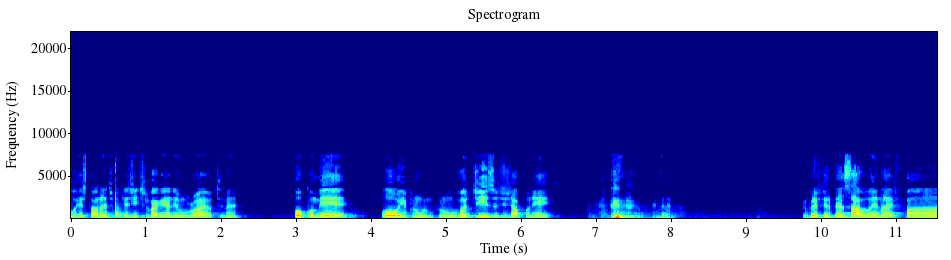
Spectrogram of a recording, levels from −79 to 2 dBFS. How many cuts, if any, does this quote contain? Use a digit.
2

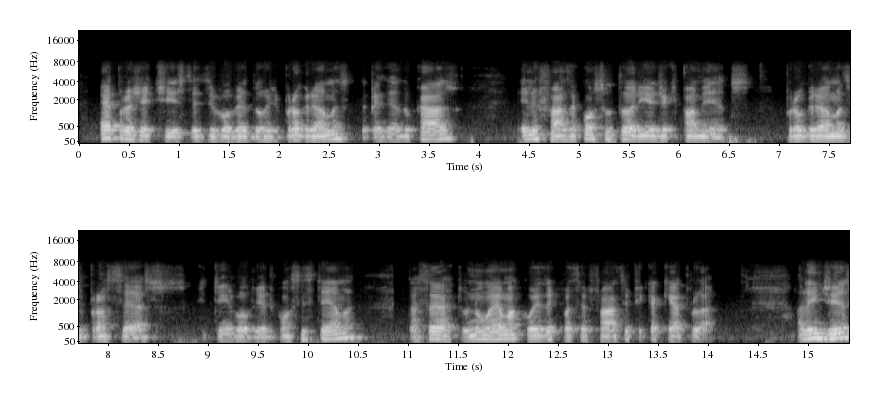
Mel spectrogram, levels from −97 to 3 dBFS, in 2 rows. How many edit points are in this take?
1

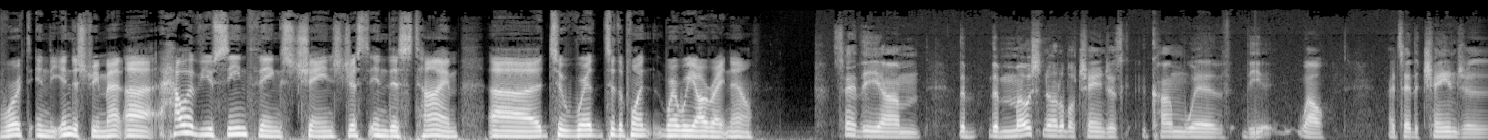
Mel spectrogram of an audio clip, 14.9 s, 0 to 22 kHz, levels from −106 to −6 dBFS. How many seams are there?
1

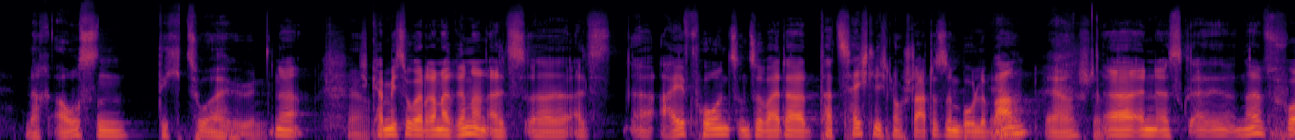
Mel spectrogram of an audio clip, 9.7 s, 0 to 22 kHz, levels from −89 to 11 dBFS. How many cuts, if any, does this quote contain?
0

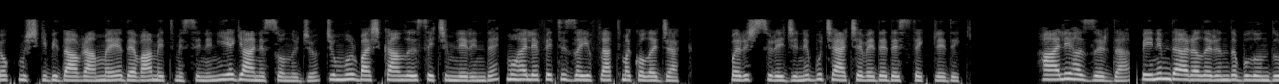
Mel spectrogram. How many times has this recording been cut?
1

